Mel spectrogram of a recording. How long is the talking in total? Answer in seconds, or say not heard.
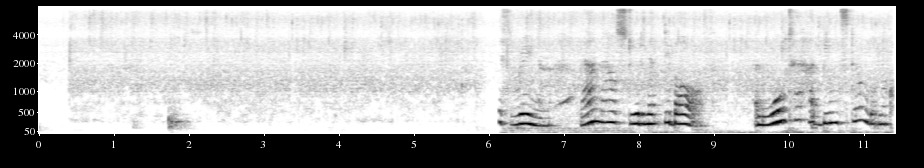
5 s.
